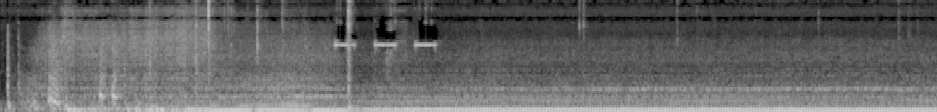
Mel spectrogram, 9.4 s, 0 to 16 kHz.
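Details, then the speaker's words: Mercedes 190E (W201), M102 petrol engine, starting problem for about two months: on start it cranks and catches, revs briefly flare with a metallic noise, then drop quickly and settle at a slightly raised warm-up idle. "enciendo el motor, la velocidad del motor salta por un momento y luego cae rápidamente. Cuando la velocidad del motor aumenta, también se escucha un ruido extraño (sonido metálico)."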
